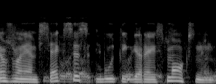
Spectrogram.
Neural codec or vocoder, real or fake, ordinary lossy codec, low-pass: codec, 16 kHz, 8 kbps, FunCodec, trained on Chinese and English, 25 frames a second; fake; Opus, 32 kbps; 7.2 kHz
